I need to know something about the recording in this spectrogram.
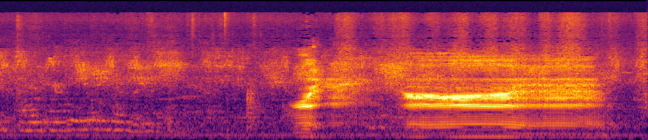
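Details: Water buffalo calf in a village, calling with a short rising cry near three seconds, then a long harmonic-rich bawl from about four to six seconds; faint voices and a low steady hum underneath.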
